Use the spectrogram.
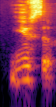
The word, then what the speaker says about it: Yusuf: I hope I pronounced your surname properly. Yusuf.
